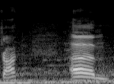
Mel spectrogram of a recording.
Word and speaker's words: Straka: It's pronounced Strzok.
